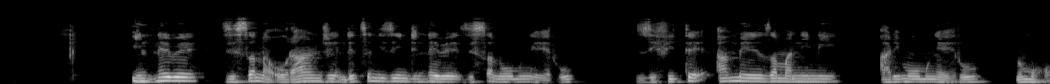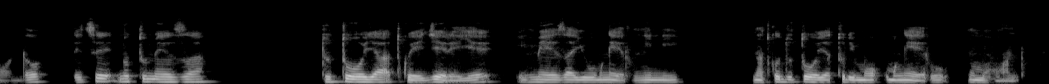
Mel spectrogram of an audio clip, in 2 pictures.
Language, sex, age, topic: Kinyarwanda, male, 18-24, finance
